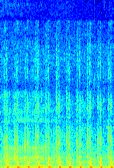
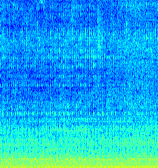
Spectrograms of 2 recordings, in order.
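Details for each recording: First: Washing machine spin dryer running with a loud, rough, chopping rumble pulsing about seven to eight times a second, likened to a helicopter; something wrapped around underneath the spin drum suspected, not confirmed. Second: Washing machine spin dryer after fix, drain strainer cleared and grease applied: steady even hum with low drone, no wobble or helicopter-like thumping; normal spin.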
